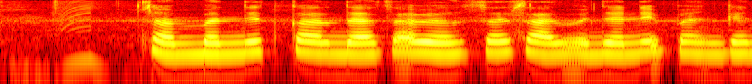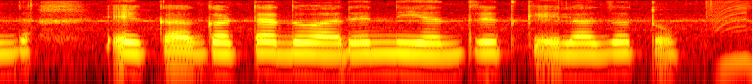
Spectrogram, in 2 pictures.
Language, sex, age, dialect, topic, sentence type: Marathi, female, 18-24, Varhadi, banking, statement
